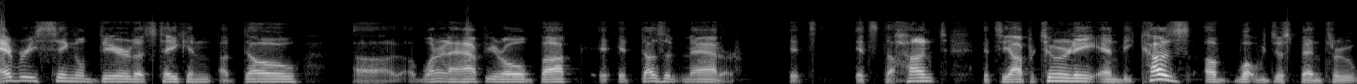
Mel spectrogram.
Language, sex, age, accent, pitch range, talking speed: English, male, 50-69, American, 110-140 Hz, 135 wpm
